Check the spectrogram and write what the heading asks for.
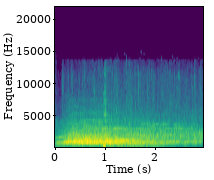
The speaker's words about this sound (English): Y'all can cheer.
